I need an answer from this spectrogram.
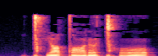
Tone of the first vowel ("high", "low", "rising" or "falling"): rising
